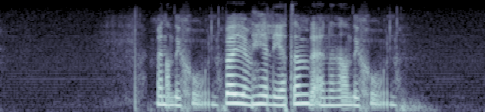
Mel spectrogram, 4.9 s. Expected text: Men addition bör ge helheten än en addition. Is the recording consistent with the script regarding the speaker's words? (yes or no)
yes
